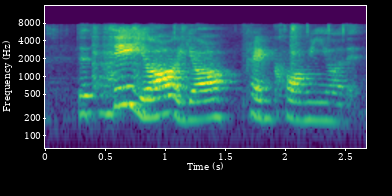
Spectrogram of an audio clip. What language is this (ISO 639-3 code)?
eng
